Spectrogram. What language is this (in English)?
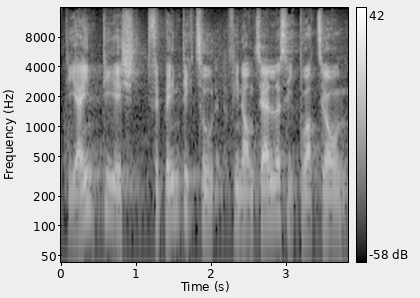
Swiss German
